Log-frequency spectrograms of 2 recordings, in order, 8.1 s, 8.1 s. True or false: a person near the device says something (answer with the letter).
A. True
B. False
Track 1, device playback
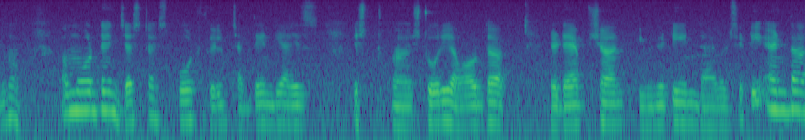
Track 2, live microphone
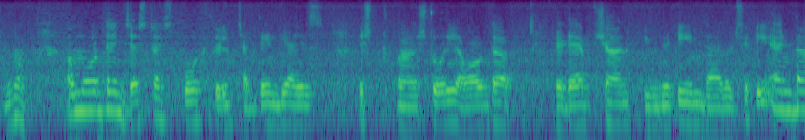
B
